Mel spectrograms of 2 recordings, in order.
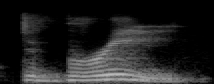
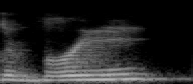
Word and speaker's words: debris: we have words like debris, okay, do you remember the word debris? Yes, that it had like this silent S, like at the end.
